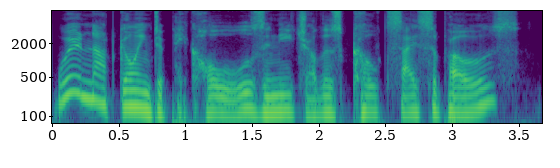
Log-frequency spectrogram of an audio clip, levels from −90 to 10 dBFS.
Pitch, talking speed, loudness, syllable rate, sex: 130 Hz, 195 wpm, -20 LUFS, 4.9 syllables/s, male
